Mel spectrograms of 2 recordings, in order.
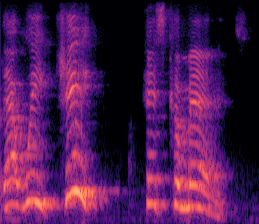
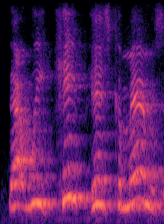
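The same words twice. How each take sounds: First: Slow, louder, every word weighed; slow emphatic echo. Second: Said in the usual way. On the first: Shown as a demonstration. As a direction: drive the verse home word by word. Call-and-response echo of the verse.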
